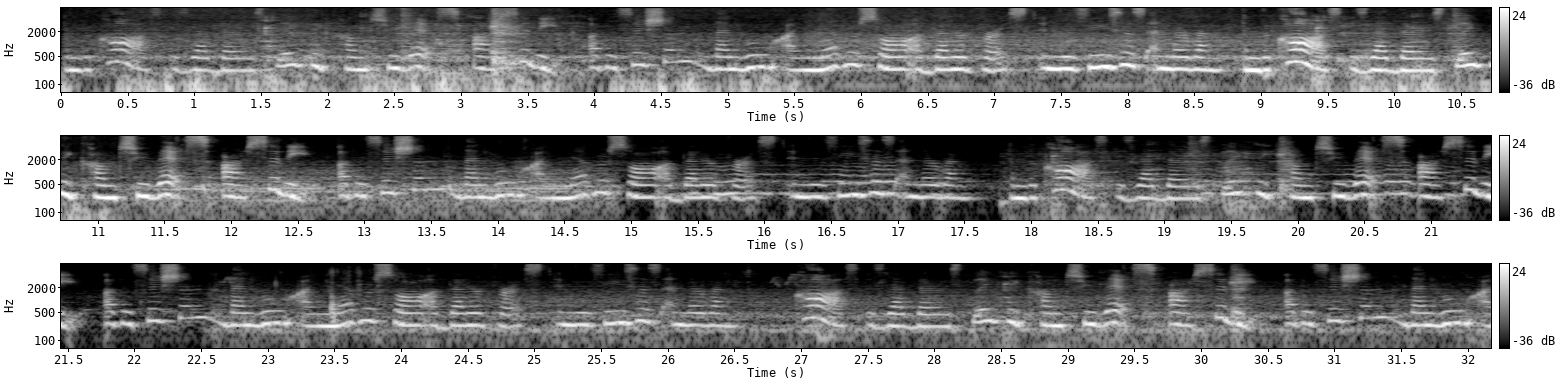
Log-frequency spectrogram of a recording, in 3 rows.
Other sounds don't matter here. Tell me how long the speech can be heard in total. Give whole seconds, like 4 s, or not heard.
32 s.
